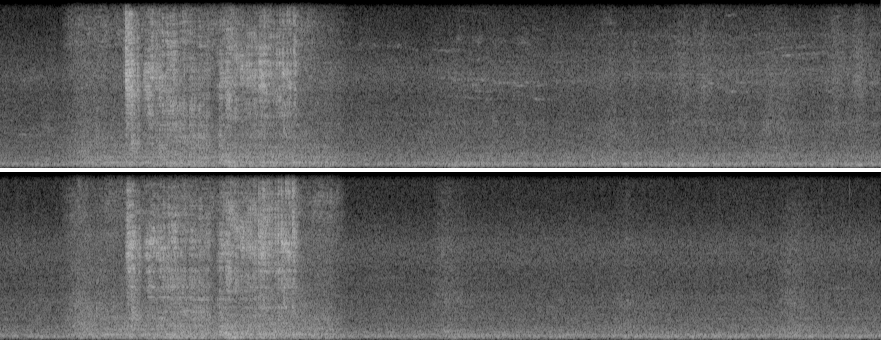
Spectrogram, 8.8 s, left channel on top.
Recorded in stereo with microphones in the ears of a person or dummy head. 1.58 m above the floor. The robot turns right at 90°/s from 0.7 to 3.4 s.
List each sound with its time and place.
1.2 s tearing paper: 85° left, 3.5 m; by 3.1 s 110° right, 3.5 m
